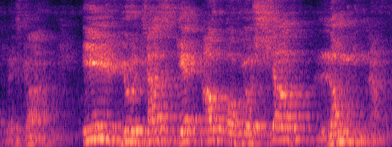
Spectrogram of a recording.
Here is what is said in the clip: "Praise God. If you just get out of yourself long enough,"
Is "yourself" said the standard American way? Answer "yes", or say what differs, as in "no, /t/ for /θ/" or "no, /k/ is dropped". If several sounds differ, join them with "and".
no, /ʃ/ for /s/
